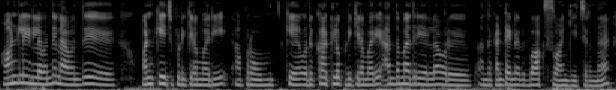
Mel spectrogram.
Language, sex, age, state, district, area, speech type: Tamil, female, 45-60, Tamil Nadu, Erode, rural, spontaneous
